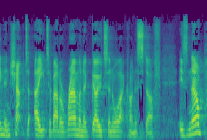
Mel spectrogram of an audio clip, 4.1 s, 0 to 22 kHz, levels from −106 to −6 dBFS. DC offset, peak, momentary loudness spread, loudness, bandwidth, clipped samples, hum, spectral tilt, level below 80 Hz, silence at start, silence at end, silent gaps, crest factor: under 0.1%; -2 dBFS; 9 LU; -23 LUFS; 13.5 kHz; under 0.1%; none; -3 dB/octave; -66 dBFS; 0 s; 0 s; none; 24 dB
